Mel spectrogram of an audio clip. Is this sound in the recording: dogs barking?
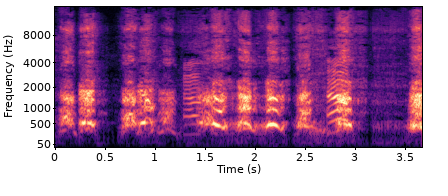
yes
